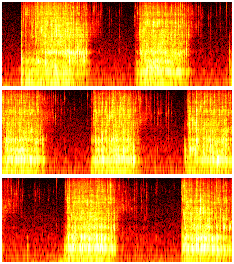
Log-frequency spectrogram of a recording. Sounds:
Liquid

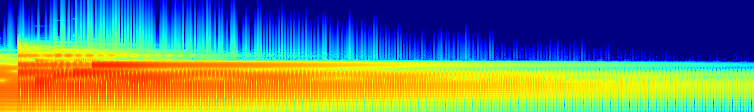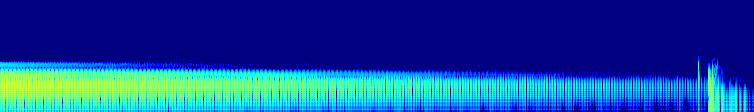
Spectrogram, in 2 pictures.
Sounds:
Piano, Keyboard (musical), Musical instrument, Music

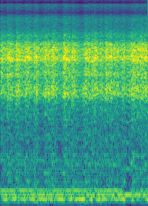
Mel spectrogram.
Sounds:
Musical instrument, Strum, Guitar, Music, Plucked string instrument

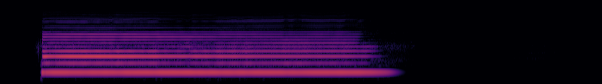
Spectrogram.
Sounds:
Music, woodwind instrument, Musical instrument

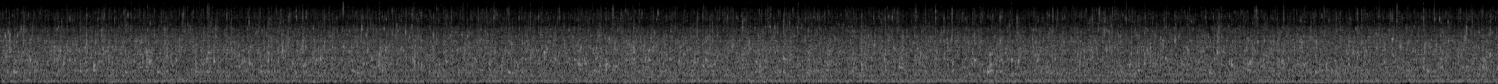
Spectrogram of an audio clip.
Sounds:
Stream, Water, Liquid

